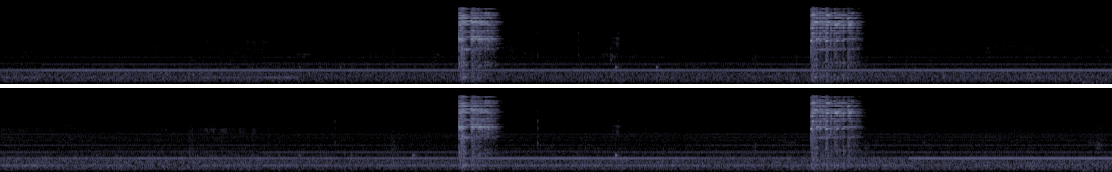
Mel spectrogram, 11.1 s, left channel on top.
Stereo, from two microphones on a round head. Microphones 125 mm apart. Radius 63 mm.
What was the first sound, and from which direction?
Cutlery clinking, 5° left (ahead or behind).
